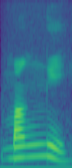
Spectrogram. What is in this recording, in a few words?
velar nasal, malayalam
